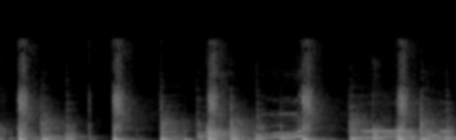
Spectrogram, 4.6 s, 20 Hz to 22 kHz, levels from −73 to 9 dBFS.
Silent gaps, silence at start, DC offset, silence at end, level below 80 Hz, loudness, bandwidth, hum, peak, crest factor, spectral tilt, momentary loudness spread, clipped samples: none; 0 s; under 0.1%; 0 s; -42 dBFS; -31 LUFS; 16 kHz; none; -12 dBFS; 18 dB; -4.5 dB/octave; 8 LU; under 0.1%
